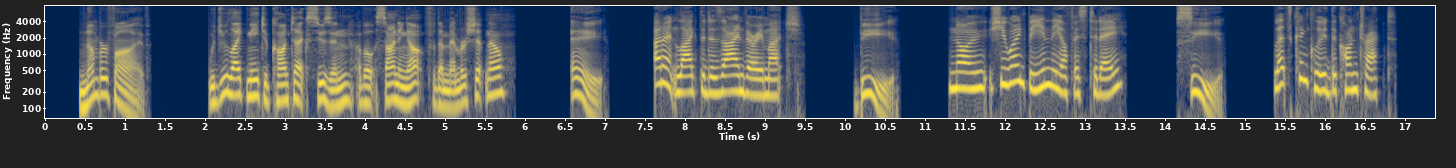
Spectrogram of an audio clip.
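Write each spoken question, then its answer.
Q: Would you like me to contact Susan about signing up for the membership now?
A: B: No, she won't be in the office today.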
